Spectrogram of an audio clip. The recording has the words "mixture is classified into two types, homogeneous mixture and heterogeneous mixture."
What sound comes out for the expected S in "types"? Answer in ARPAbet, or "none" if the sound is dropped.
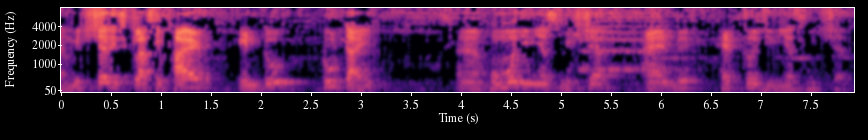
none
